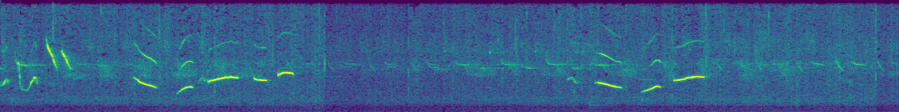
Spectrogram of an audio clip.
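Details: Magpie-robin song played as a lure for a reluctant singer: two short phrases of four clear whistled notes, a falling slur followed by rising and level tones, spaced several seconds apart with quiet between.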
